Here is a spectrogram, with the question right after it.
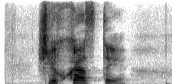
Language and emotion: Russian, angry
